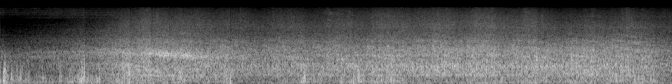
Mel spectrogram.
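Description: Amtrak passenger train passing close at speed: a steady rush of wheels on rail that swells about a second in as the coaches come alongside.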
